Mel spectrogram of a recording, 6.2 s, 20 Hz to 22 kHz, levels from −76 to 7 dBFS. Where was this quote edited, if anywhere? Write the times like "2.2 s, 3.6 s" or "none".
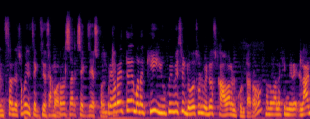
2.1 s, 5.3 s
